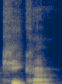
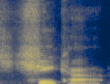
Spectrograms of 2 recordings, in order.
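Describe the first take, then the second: First: The word begins with a 'k' sound. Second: The word begins with a 'ch' sound. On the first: The speaker calls it wrong. "not Keycom" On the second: The speaker calls it right. "it's Chicom"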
